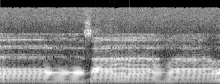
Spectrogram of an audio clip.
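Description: A solo man's voice chanting an Ethiopian Orthodox wereb hymn in Ge'ez, holding long notes with gentle wavering ornaments, with a quick breath about a second in.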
